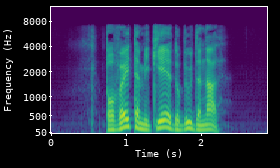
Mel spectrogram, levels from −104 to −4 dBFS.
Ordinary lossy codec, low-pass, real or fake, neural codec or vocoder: none; 7.2 kHz; fake; codec, 16 kHz, 4 kbps, X-Codec, WavLM features, trained on Multilingual LibriSpeech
